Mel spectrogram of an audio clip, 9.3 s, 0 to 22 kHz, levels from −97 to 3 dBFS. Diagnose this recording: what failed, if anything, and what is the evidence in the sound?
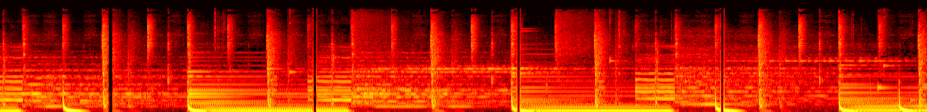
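The failure is at the codec stage: the audio was encoded in separate pieces and joined without trimming each run's start-up delay and last-frame padding, leaving a gap at every join of encoded pieces. The sound drops out abruptly, with edges smeared by the codec, and resumes where it stopped. The gaps come every 2.0 s, at 1.09 s (48.5 ms) and at 3.14, 5.17 and 7.21 s (37.6 ms each).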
